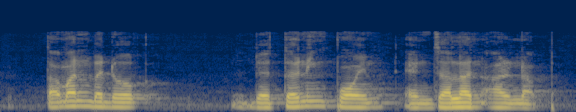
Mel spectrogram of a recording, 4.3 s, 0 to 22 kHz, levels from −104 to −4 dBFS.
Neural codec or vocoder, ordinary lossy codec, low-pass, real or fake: codec, 16 kHz, 8 kbps, FreqCodec, larger model; none; none; fake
